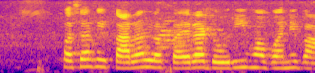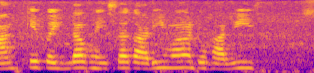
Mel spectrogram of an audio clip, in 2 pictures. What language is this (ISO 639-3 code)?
hne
